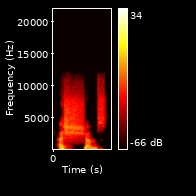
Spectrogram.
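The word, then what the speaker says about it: الشمس: Whenever there's a shadda, so this is, you say ash-shams, you drop the lam right away.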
